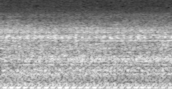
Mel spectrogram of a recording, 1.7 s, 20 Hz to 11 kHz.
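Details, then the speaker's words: Rover V8 with new camshaft and new hydraulic lifters, oil pressure primed, at about 1500 rpm: even, smooth pulsing with no ticking or tapping; the earlier lifter tap is gone and the valvetrain sounds healthy. "no leaks nothing nasty just keep an eye on the coolant levels that's happy enough i'll report back once i bend it in well that sounds a lot happier doesn't it mr tapity is gone"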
